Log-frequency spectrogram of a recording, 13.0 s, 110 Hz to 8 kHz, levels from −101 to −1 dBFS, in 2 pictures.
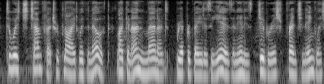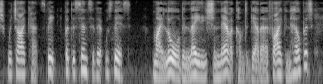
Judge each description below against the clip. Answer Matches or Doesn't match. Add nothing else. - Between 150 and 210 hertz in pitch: Matches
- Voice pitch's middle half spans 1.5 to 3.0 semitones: Matches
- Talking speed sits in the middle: Doesn't match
